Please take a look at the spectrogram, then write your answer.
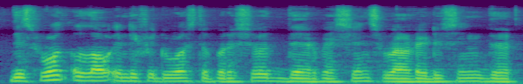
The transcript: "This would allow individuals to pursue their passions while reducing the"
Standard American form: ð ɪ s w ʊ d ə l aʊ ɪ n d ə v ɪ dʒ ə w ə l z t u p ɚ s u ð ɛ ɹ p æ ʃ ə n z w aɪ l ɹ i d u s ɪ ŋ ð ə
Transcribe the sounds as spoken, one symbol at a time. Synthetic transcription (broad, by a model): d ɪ s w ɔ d ə l aʊ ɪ n d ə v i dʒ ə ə l s t u p ɚ s u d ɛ ɹ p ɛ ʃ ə n s w aɪ l ɹ i d u s ɪ ŋ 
